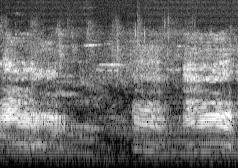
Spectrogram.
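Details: Village cow in Assam, India, with a calf taking milk; three drawn-out harmonic moos, the first lasting nearly two seconds and the last two close together, over a steady low hum.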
